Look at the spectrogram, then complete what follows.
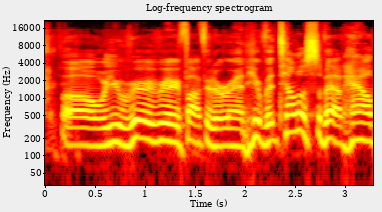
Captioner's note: laughs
